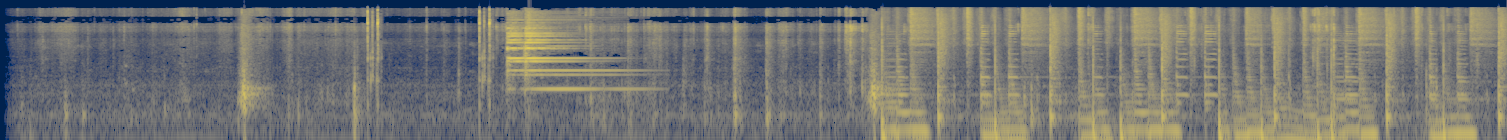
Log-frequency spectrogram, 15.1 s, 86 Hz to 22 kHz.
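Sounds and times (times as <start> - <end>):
bright bell chime: 5.1 - 6.6.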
